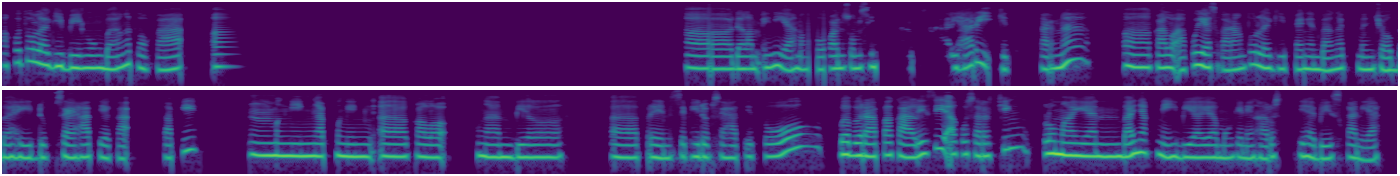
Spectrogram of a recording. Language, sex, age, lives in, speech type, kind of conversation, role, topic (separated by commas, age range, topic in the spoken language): Indonesian, female, 30-34, Indonesia, conversation, advice, user, Bagaimana cara menyeimbangkan pola makan sehat dengan anggaran yang terbatas?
